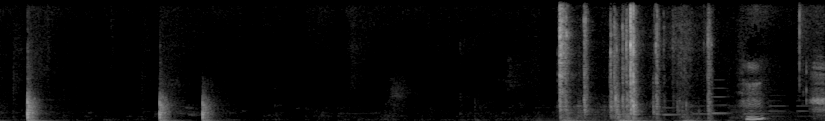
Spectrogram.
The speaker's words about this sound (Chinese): 你可以走到门前，先用力的敲三下，然后再轻轻的敲两下，她就会开门了。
